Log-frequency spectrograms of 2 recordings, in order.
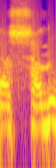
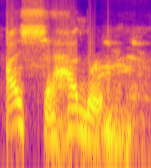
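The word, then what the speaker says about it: أشهد: আশহাদু, আমরা অনেকে আশহাদু বলে থাকি, হবে হচ্ছে আশহাদু।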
